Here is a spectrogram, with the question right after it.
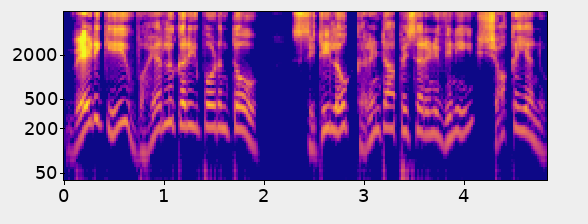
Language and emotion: Telugu, surprised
